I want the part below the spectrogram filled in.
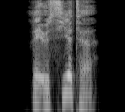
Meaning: inflection of reüssieren: 1. first/third-person singular preterite 2. first/third-person singular subjunctive II
- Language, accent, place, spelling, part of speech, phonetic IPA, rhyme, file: German, Germany, Berlin, reüssierte, adjective / verb, [ˌʁeʔʏˈsiːɐ̯tə], -iːɐ̯tə, De-reüssierte.ogg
